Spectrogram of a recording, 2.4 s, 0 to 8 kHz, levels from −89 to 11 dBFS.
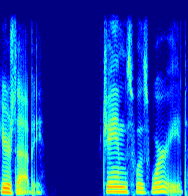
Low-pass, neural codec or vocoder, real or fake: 7.2 kHz; none; real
